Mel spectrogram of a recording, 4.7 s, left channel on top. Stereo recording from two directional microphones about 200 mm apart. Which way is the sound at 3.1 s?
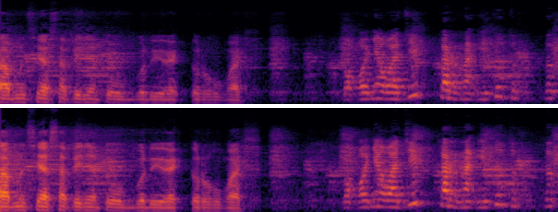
5° left (ahead or behind).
